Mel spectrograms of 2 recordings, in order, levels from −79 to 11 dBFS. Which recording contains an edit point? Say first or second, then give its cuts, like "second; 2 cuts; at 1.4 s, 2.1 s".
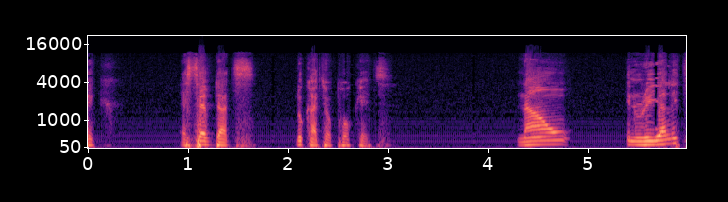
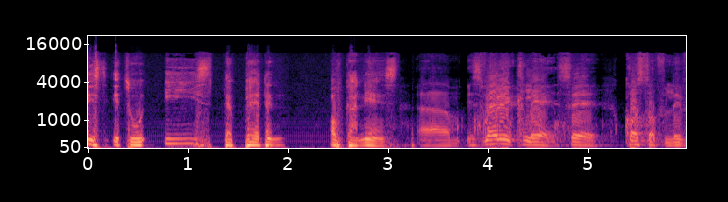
second; 1 cut; at 3.1 s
